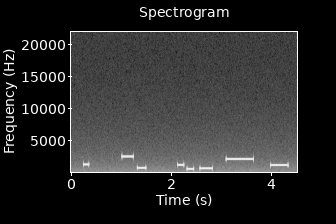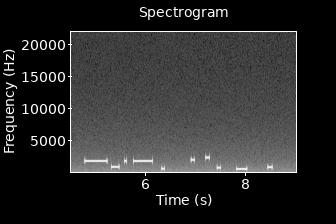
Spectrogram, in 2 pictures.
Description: Electronic bleeps of random pitch and length. There is no code.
